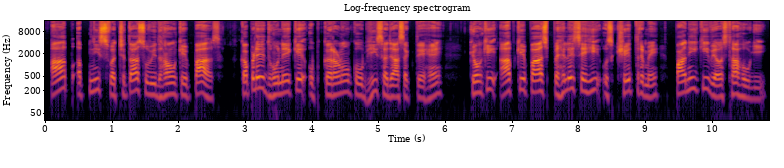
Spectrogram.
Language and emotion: Hindi, neutral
